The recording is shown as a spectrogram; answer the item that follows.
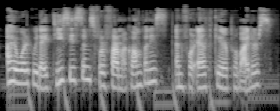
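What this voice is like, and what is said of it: Italian accent. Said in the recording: “Italian as much as my accent.”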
